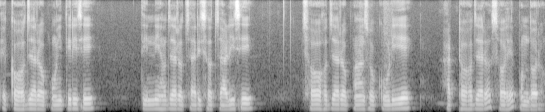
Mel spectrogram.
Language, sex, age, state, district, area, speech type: Odia, male, 30-45, Odisha, Kandhamal, rural, spontaneous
